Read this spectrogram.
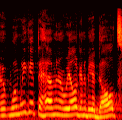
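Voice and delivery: lightly voiced child asking; little kid. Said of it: "a little kid ... asked me".

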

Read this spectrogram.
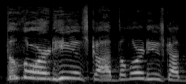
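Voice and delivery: high, awed chanting cry; excited crowd. Retold or imitated. People declaring after the fire falls, high and excited. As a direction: proclaim it like a roused crowd. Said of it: "they're so excited".

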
